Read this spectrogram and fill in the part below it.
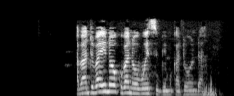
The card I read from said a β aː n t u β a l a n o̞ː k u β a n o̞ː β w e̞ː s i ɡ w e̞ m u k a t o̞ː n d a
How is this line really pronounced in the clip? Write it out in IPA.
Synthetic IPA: a β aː n t u β a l i n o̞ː k u β a n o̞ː β w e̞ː s i ɡ w e̞ m u k a t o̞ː n d a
